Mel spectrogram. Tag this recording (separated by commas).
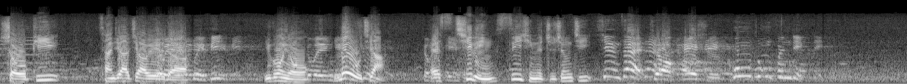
Speech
